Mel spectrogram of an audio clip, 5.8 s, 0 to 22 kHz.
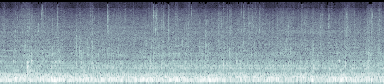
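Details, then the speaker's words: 1978 Maytag A408S (three bath towels) and 1989 Maytag A482 (two pairs of heavier pants) agitating side by side on Warm/Cold Regular Wash, 8-minute wash, small load level, detergent pods: even sloshing and churning with a steady low drone; towels roll over more freely, pants still scrubbed; normal agitation. "the towels definitely roll over better there's two three of them in here and they're a little bit thinner so they're able to move around a little more freely at the small W load level than the pants but the pants are still getting scrubbed nicely"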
